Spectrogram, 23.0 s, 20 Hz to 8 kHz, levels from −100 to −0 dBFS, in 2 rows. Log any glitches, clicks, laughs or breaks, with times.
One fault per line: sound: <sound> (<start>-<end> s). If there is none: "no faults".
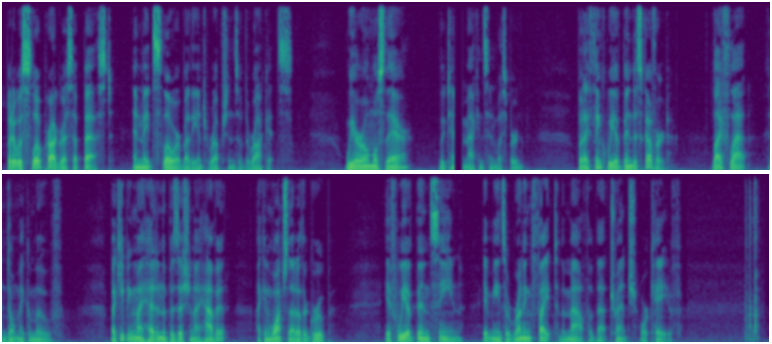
sound: dropout (6.8-6.9 s)
sound: tap (22.7-22.9 s)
